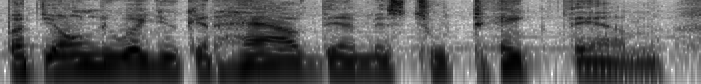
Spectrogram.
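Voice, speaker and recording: A man with a mid-range voice talks rather briskly while clear background noise carries on behind him. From US South. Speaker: playwright. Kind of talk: radio interview. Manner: earnest, impassioned.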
